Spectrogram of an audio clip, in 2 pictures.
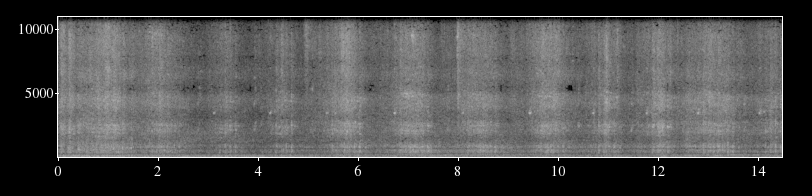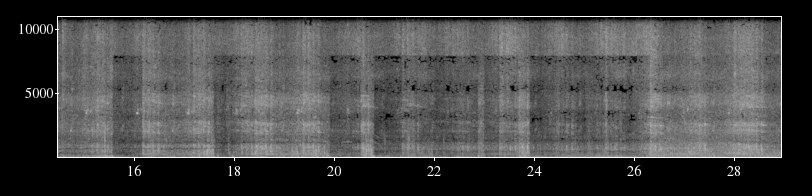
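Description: Double-stack container freight train's well cars rolling past close by, the wheels clattering on the rails in a repeating beat.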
